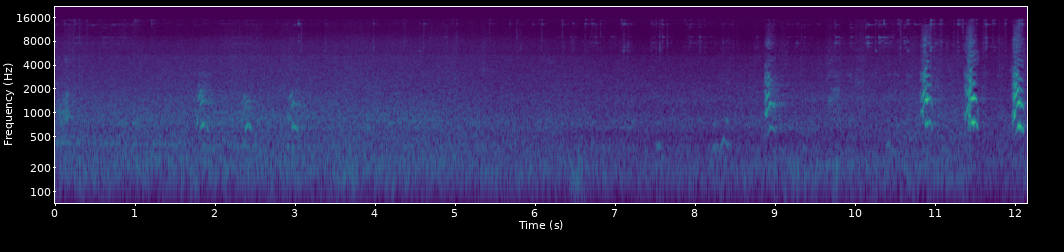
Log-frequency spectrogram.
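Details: Dogs Gretchen and Tiggy at a dog park: a few soft distant yips early on, then three sharp, loud barks in quick succession near the end over steady outdoor background noise.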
